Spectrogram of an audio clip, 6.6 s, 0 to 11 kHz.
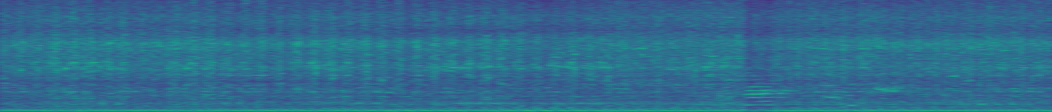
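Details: YaMZ-238 diesel after a full overhaul: a smooth, steady low drone at constant speed with no tapping or misfire beat, a healthy idle.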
